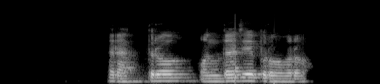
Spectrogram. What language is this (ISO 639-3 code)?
ori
